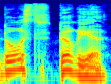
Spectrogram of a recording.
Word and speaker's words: Doris Dörrie: Äh, ja, du hast den Film gemacht mit äh, Doris Dörrie.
